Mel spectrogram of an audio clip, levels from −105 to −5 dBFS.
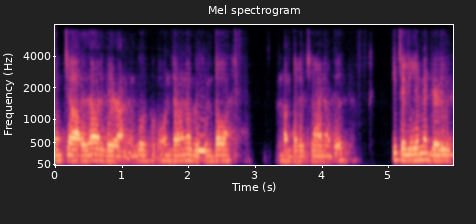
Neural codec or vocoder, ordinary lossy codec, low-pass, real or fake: codec, 16 kHz, 1 kbps, FreqCodec, smaller model; none; 7.2 kHz; fake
